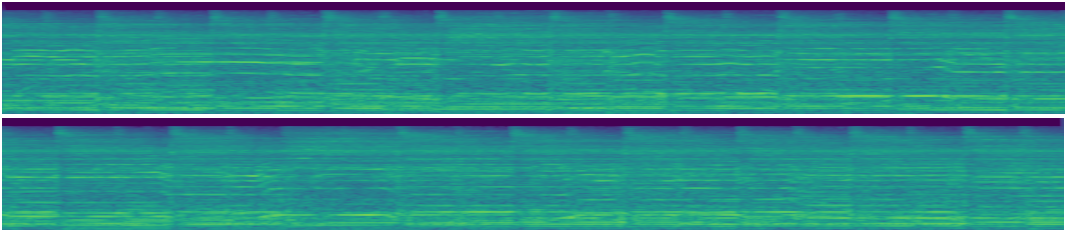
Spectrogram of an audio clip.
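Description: Live rock band playing an instrumental passage with no vocals, electric guitar to the fore over a steady beat.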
